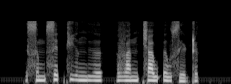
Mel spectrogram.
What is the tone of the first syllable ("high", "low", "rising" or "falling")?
rising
